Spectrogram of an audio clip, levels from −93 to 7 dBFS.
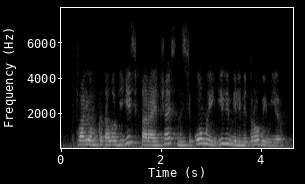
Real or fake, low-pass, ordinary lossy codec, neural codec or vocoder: fake; 7.2 kHz; Opus, 32 kbps; codec, 16 kHz, 6 kbps, DAC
